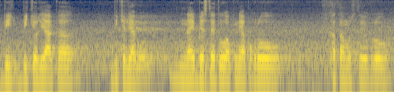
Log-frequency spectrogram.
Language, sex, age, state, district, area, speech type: Maithili, male, 45-60, Bihar, Purnia, rural, spontaneous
